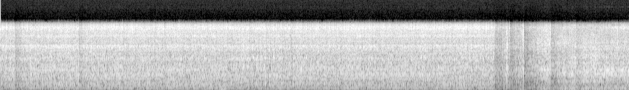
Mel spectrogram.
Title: weird noise from tranny area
